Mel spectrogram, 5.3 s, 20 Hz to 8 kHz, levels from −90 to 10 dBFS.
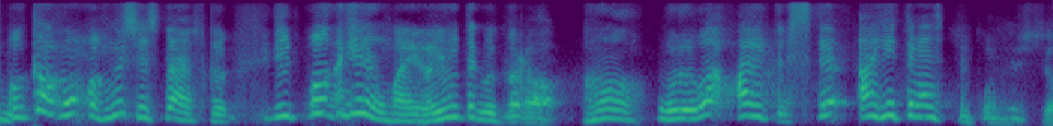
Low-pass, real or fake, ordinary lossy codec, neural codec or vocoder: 7.2 kHz; fake; none; codec, 16 kHz, 1 kbps, FreqCodec, smaller model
